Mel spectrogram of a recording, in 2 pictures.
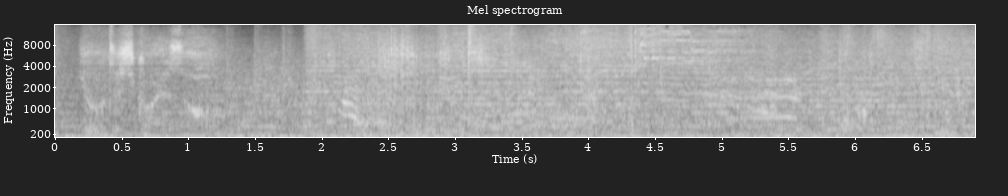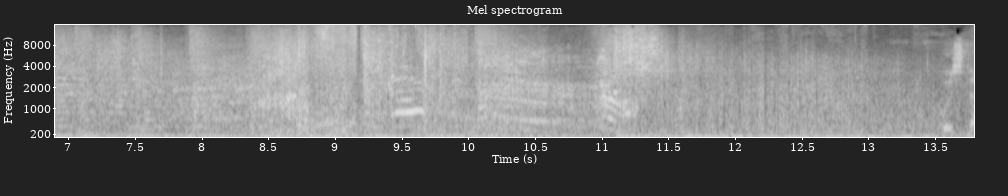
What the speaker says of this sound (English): Was that an earthquake? That, my lad, was a dragon.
